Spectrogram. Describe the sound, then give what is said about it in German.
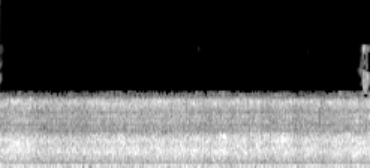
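A steady, loud fan whirring without pause, a constant airy rush layered over a low droning hum with a faint mechanical tone, unchanging throughout and with no voices. “ist ja, glaube ich, für mich klingt das so wie ein Ventilator.”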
